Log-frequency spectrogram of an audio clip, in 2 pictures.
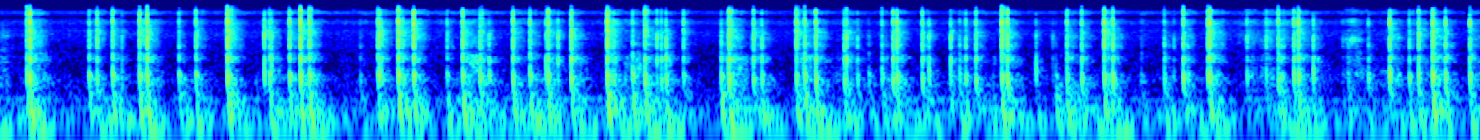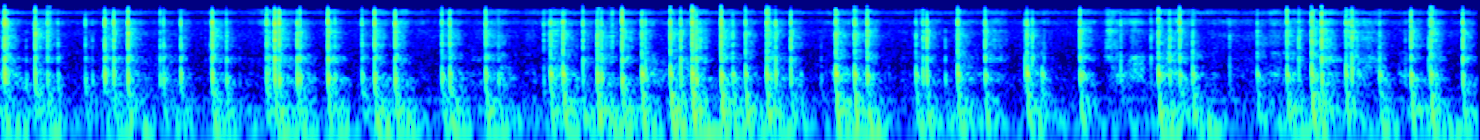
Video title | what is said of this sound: ASMR journal + stickers show & tell (tapping, scratching, tracing, soft spoken) | this journal has a soft cover so it makes kind of different tapping sounds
